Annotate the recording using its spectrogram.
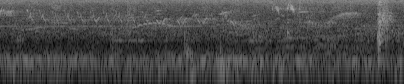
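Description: Outdoor ambience: a low background murmur with a few faint bird chirps, and one sharp click near the end.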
